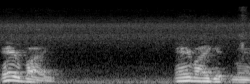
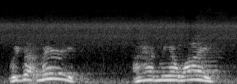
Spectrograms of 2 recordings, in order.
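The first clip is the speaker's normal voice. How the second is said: proud announcement; 7 semitones higher than usual. Acted. Rabbit boasts to possum of wedding.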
